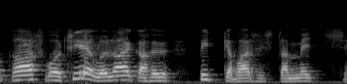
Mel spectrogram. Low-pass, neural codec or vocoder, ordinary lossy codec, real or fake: 14.4 kHz; none; none; real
